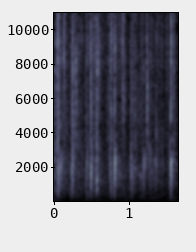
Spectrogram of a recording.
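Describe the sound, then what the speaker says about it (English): Scattered applause from an audience at a school speech day, a short burst of separate, uneven claps heard up close without talk. "Let's give her a clap, please."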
